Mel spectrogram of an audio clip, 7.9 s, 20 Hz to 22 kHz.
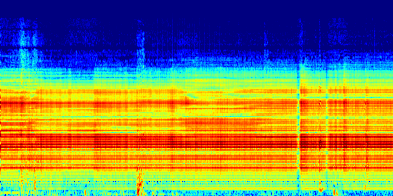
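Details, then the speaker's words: Air King model 4607 tube radio, tubes tested good, just switched on: steady buzzing hum with hiss and occasional crackles and no station yet while it takes a few minutes to warm up; static and hum. "You're going to hear a lot of static, and it takes a few minutes for anything to show up on the, for the radio to actually come alive."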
